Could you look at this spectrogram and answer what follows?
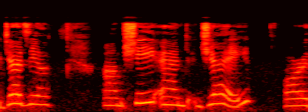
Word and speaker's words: Jadzia DeForest: Arwin and this is correct me if I say your name wrong jedia the forest that's correct okay I don't know if it was Jia or jazia um she and Jay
